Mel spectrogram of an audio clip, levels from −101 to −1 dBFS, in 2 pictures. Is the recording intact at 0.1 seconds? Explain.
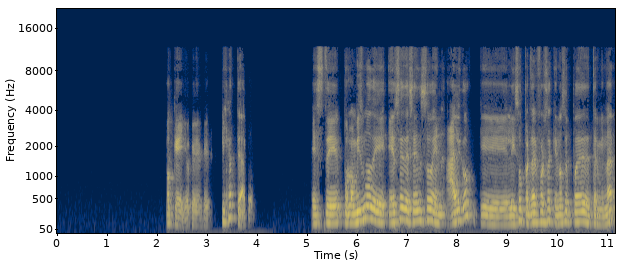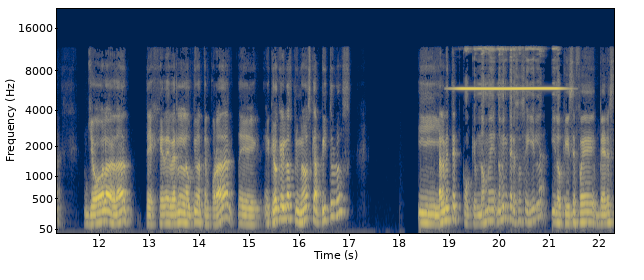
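Yes, the speech at 0.1 seconds plays through cleanly, with no dropout, click, distortion or other fault at that point.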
